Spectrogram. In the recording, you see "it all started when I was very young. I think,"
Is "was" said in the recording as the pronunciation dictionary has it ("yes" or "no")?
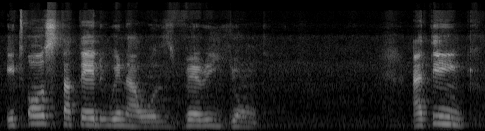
yes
